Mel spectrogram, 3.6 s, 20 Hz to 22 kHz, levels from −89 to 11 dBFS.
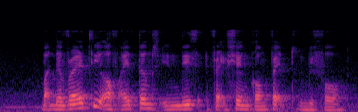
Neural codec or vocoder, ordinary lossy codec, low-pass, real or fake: none; none; 7.2 kHz; real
